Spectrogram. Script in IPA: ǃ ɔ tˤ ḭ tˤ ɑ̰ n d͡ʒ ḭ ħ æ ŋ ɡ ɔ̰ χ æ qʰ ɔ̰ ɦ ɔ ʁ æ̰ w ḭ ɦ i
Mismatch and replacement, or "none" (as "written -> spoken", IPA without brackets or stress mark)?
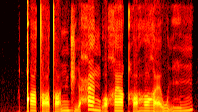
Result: none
